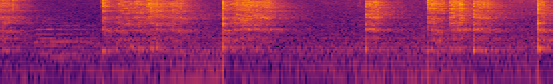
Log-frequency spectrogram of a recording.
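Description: A cold rice salad with feta, green olives and tomatoes being stirred, with several bursts of scraping and clinking as a spoon works through the bowl, separated by short quiet gaps.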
